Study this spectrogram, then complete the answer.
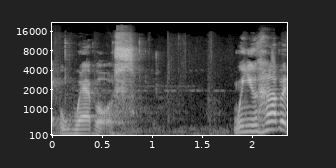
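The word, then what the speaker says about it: huevos: Yeah, it is H and the H is silent. So you say webos.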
